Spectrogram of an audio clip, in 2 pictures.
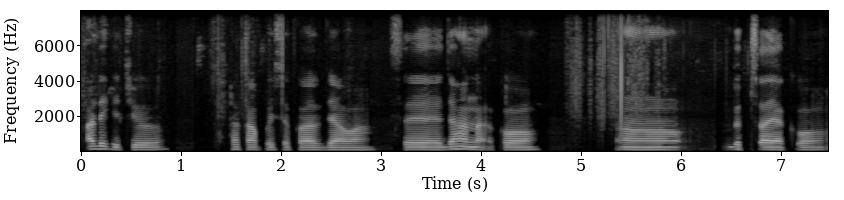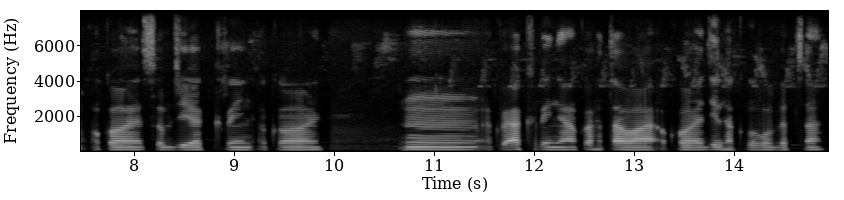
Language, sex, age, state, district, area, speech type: Santali, male, 18-30, Jharkhand, East Singhbhum, rural, spontaneous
